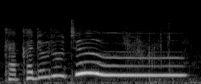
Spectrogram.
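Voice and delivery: long, high, held rooster crow; proud rooster crowing at full stretch. A narrator's reading. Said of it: "crowed proudly".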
